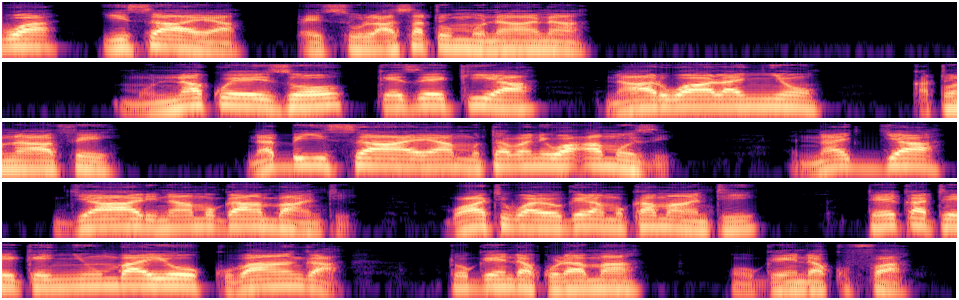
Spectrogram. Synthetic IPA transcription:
wa | jisaːja | esuːlaːsatumunaːna | mṵnːakwe̞ːzo̞ke̞ze̞kia | naːɾwaːlaɲːo̞ | kato̞naːfe̞ | nabːijisaːjamutaβaniwaːmozḭ | naɟːa | ɟaːlinaːmuɡaːmbaːntḭ | βwaːtiβwaːjo̞ɡe̞ɾamukamaːnti | te̞kate̞ːke̞ɲːuːmbajo̞kuβaːŋɡa̰ | to̞ɡe̞ːndakulama | o̰ɡe̞ːndakufa

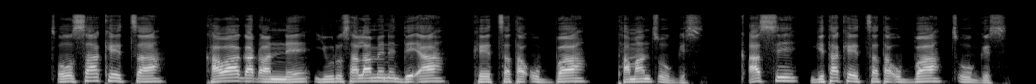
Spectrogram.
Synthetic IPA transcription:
t͡sʼo̞ːsːaːke̞ːt͡sːaː | kɐwaːɡɐɗanːɛjɛɾʊsɐlɐmɛnɛd̪ɛʔɪaː | ke̞ːt͡sːɐt̪ɐʔʊbːaː | t̪ʰɐmɐnt͡sʼuːɡːɪs | kʼɐsːɪɡɪt̪ɐke̞ːt͡sːɐt̪ɐʊbːaːt͡sʼuːɡːɪs

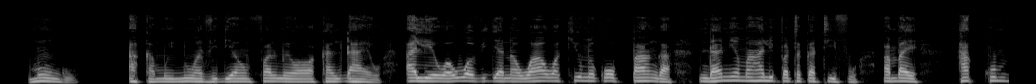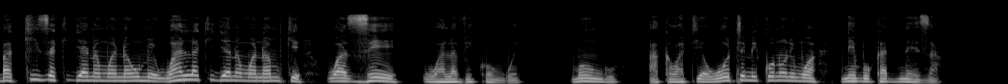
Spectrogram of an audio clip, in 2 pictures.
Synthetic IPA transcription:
muŋɡu | akamwinuaðiɗijaɔm̩falmɛwawakalɗajɔ | alijɛwauaviʄanawaɔwakiumɛkwaupaŋɡandanijamaɦalipatakatifu | ambajɛ | hakum̩ɓakizakiʄanamwanaumɛwalakiʄanamwanam̩kɛ | wazɛː | walavikʰɔŋɡwɛ | muŋɡu | akawatiawɔtɛmikɔnɔnimwa | nɛɓukaɗnɛza̰

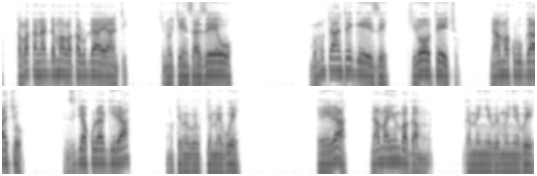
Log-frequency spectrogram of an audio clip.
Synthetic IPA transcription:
kaβakanadːamwaːβakaludajaːntḭ | cino̞ce̞ːnsaze̞ːwo̞ | bwe̞mutaːnte̞ɡe̞ːze̞ | ciɾo̞ːte̞ːco̞ | namakuluɡaːco̞ | nziɟakulaɡiɾa | mute̞me̞βwe̞βute̞me̞βwe̞ | ɾa | namaɲuːmbaɡamwe̞̰ | ɡame̞ɲeβwemwe̞ɲe̞βwe̞

